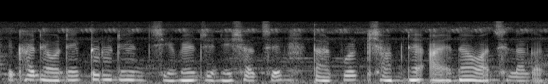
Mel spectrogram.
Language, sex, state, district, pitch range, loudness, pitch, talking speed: Bengali, female, Assam, Hailakandi, 180-205 Hz, -17 LUFS, 190 Hz, 120 wpm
